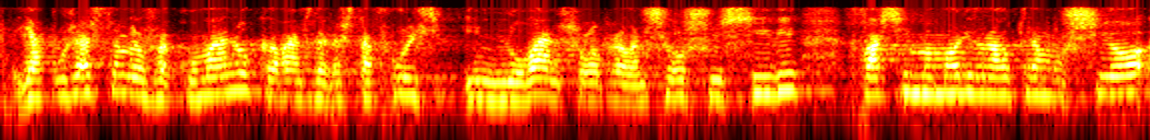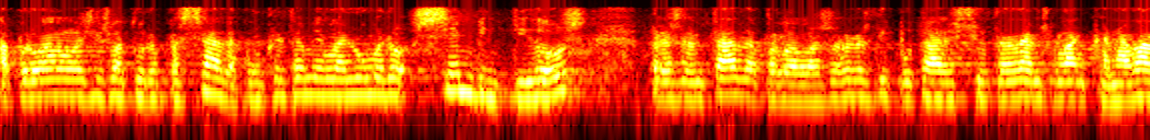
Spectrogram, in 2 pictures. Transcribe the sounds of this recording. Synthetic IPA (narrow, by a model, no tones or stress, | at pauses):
ʒapuzast̪əmbewzrəkumanukəːβanzðəɣəst̪afuʎzinːuβansoləpɾəβənsioəlˠsuisiði | fasimməmɔɾiəðunalˠt̪ɾəmusioʔəpɾuβaðələləʒizlət̪uɾəpəsaðəkuŋkɾet̪əmenlənuməɾusembint̪iðos | pɾəzənt̪aðəpəɾlələzɔβɾəzðiput̪aðəsi̥siwt̪əðanzβlaŋkənəβa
